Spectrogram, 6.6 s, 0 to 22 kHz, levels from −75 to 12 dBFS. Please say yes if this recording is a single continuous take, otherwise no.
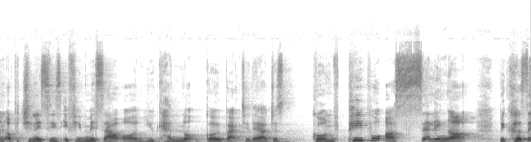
no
